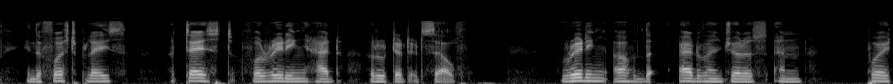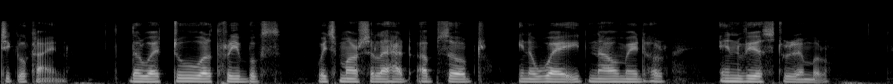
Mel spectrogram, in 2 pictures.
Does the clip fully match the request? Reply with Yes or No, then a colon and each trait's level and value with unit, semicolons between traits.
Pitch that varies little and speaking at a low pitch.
Yes: narrow, 1.5 semitones; low, 130 Hz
